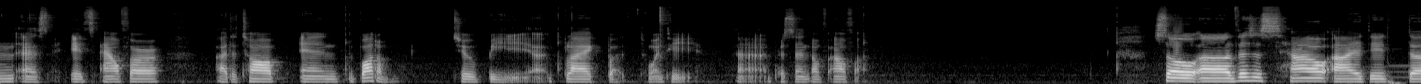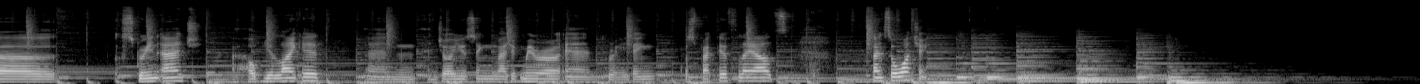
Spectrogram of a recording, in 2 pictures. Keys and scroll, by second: 0.0-0.1 typing, 0.3 Return, 5.9-6.8 typing.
